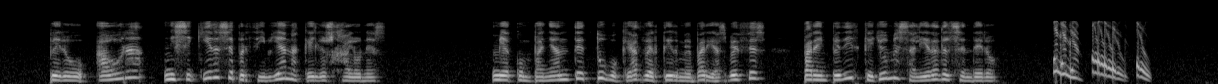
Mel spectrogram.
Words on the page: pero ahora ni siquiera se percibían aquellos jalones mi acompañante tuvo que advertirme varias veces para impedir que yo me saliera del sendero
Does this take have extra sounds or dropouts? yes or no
yes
